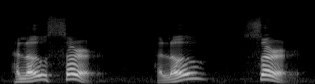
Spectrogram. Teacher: British English the last R is not pronounced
